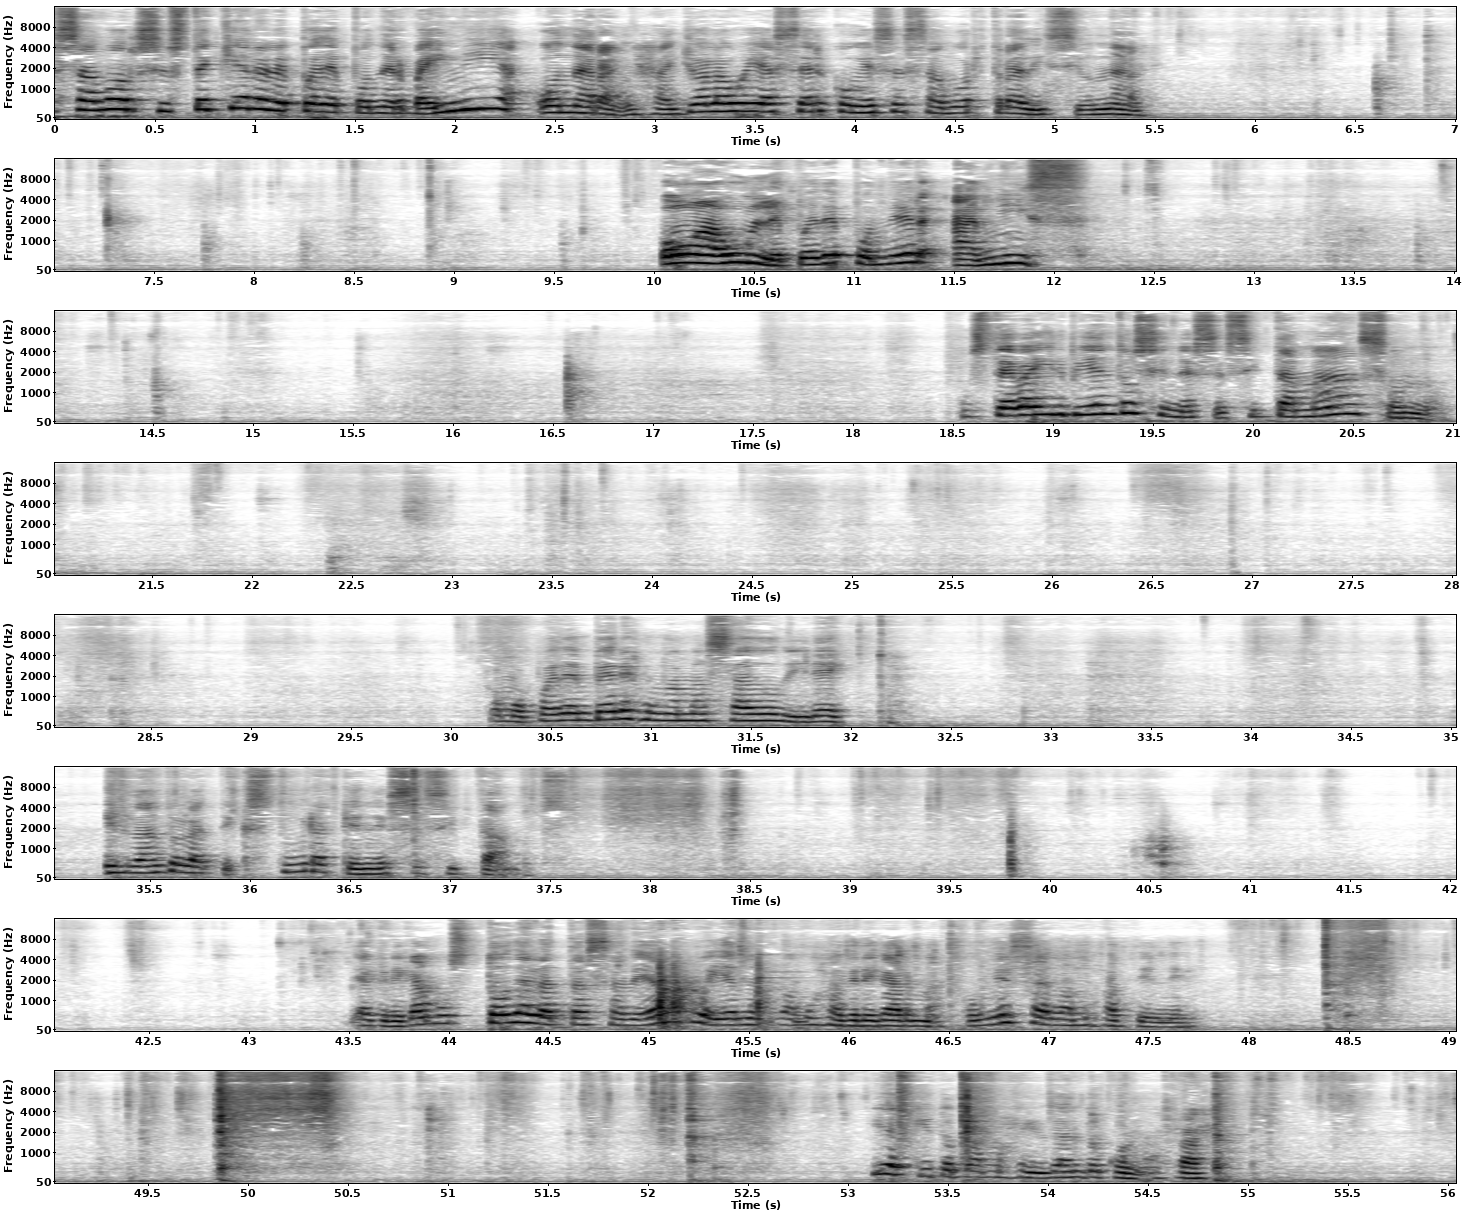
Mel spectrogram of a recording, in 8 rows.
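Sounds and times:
dough squishing and rustling: 0.0 - 56.0
metal scraper scraping dough: 48.4 - 48.8, 49.6 - 50.6, 52.1 - 52.8.

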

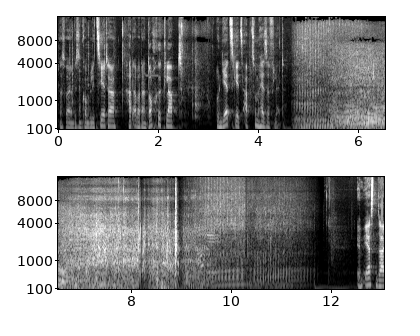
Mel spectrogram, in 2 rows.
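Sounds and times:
motorcycles passing by: 4.7 - 11.7.

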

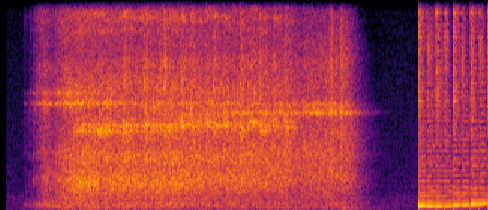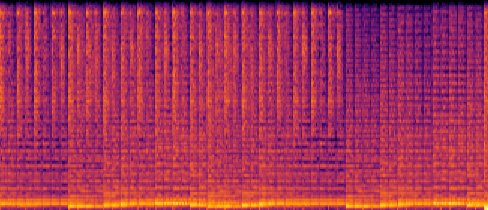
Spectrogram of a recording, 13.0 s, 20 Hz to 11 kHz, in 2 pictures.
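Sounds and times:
dominoes toppling clatter: 0.3 - 4.8
electronic music with steady beat: 5.6 - 13.0.

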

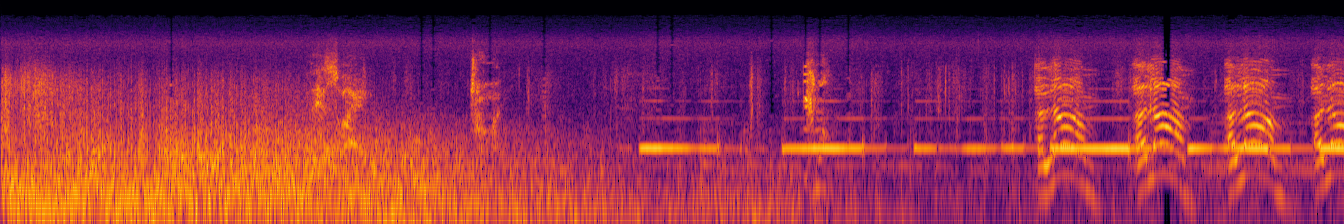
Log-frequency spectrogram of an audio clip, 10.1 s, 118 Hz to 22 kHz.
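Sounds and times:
explosion rumble: 0.0 - 9.1
high electronic tone: 4.8 - 10.0.

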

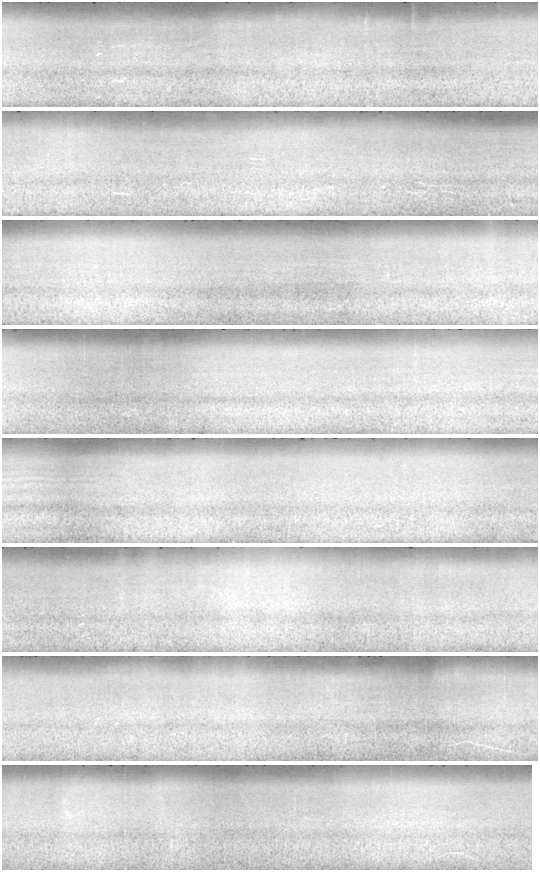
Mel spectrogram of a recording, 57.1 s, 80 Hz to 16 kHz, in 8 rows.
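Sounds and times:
small waves breaking on beach: 0.0 - 57.0.

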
